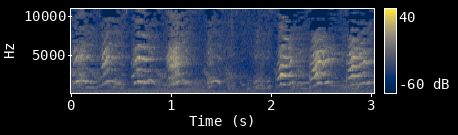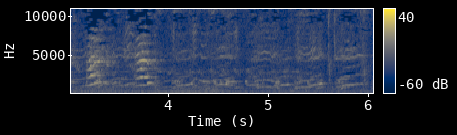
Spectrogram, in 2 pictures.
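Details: Kuvasz puppies, born 2013, squeal and whine rapidly while eating raw food, dense bright yelps crowding the first half before thinning out, with a low steady hum throughout.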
